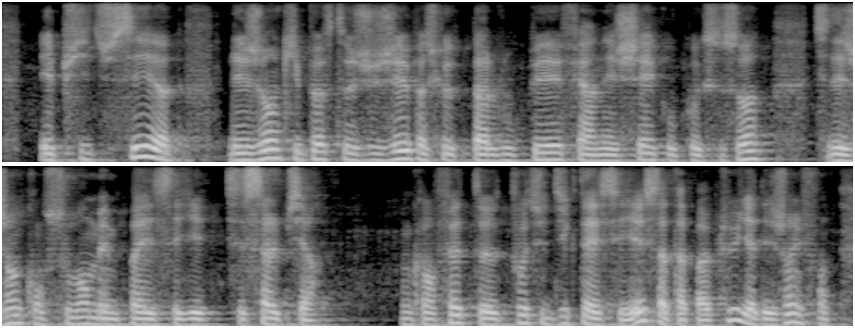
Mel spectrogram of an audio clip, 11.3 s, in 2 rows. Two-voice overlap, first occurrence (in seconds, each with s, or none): none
